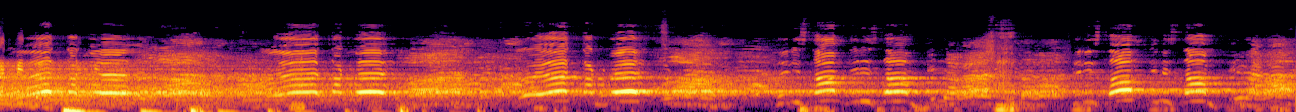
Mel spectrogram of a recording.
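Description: A large crowd at an Islamic political gathering shouts takbir in repeated loud, rhythmic collective roars that rise and fall over several seconds, mixed with a leader's amplified voice.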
